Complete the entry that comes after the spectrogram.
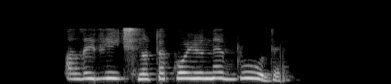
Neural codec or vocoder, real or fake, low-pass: codec, 16 kHz, 2 kbps, X-Codec, HuBERT features, trained on general audio; fake; 5.4 kHz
